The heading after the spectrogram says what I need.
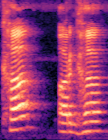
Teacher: तो जब आप बोलेंगे तो आपके मुख से वायु पर्याप्त मात्रा में बाहर निकलेगी। आप ख या घ, वैसे ही छ या झ बिना वायु के निकाले नहीं बोल सकते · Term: महाप्राण ध्वनियां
